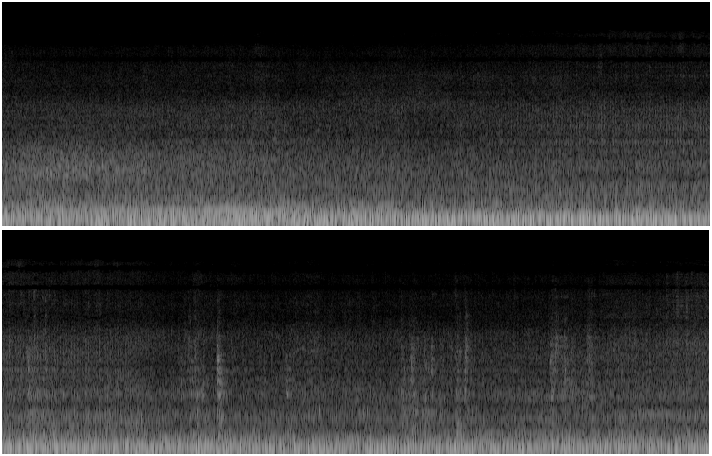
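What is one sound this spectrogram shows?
A bulldozer engine rumbles steadily nearby.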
